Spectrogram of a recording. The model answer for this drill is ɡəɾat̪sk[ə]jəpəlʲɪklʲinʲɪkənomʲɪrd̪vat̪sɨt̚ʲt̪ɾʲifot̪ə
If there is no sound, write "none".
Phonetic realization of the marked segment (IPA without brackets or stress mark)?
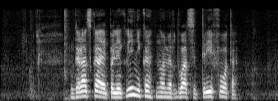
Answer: a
